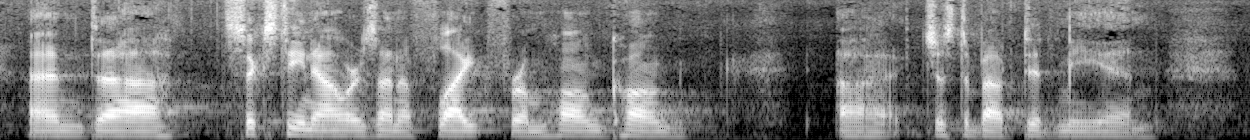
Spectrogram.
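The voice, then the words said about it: Congested voice from a cold. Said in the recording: “my voice is under the influence of a cold.”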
